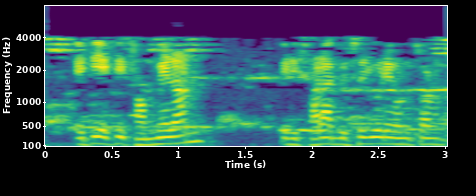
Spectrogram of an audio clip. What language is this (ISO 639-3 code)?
ben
